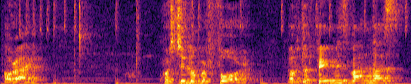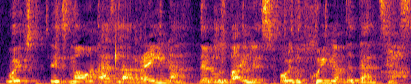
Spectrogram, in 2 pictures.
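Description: A man's voice: a little high, normal speed. A young man hosting a casual challenge vlog, joking with a friend and reading quiz questions aloud in a bowling alley. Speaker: vlog host. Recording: roomy echo with music behind.

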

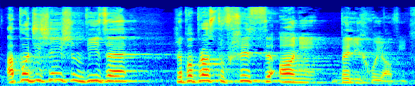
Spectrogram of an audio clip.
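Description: A man delivering jokes at a stand-up roast, slowing into dry, flat asides. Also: sits high, in a large hall, noisy background. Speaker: roast comedian.

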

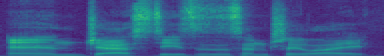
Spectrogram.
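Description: A man with a fairly low voice talks through a book in a loose, rambling way. He swears freely and chuckles as he goes. It sounds like an easygoing chat between podcast co-hosts. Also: level tone, normal speed, bright, forceful tone, a little hiss or hum. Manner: rambling, profane, laughs while recapping. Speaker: podcast co-host. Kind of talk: casual book discussion.

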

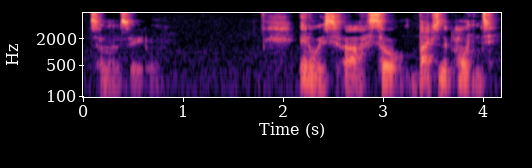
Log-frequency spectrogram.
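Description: Very deep gravelly man from Uganda. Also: a little slow, a bit bright, rough recording. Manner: playful, chatty, often laughing. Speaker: livestream host. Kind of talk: casual livestream chat.

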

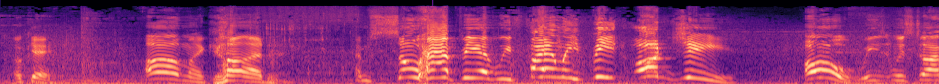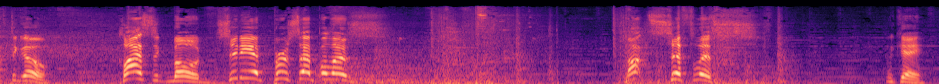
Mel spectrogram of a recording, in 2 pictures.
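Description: A man with a very high, bright voice does let's play commentary, raging, shouting and cursing at the game. He talks slowly, with wide swings in pitch, and faint game music plays behind him. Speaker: gamer.

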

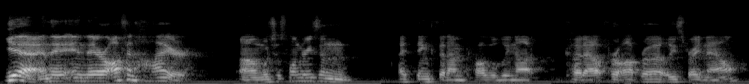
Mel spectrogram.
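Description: A young adult choir bass singer, appearing as a guest in a casual video-call interview, speaks in a light, easygoing voice of medium pitch at a moderate pace. His tone swings animatedly, he laughs often and stumbles through restarts, apparently from a small room at home.

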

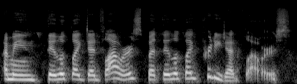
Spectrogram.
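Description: A woman's voice: on the high side, fast, lo-fi sound. A woman giving a casual walking tour of her rooftop container garden, chatty and self-deprecating, thinking aloud as she goes, recorded outdoors on a handheld phone. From Chicago area. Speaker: garden vlogger. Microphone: handheld phone camera, speaker off screen.

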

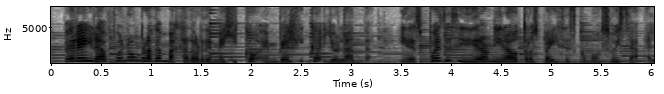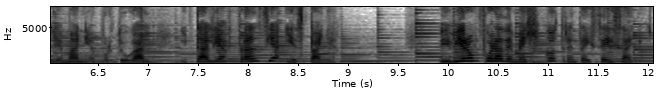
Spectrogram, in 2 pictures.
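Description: A woman host giving scripted documentary narration in a clear, measured storytelling manner. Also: high-pitched. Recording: music bed under narration. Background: guitar music.

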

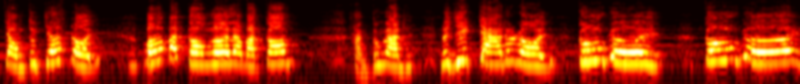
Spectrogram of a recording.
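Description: A man's voice: extremely high pitch, normal speed, fairly bright tone, soft background music, voice pushed up. A man voicing a panicked older mother screaming for help in a ghost story. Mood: frantic. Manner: shrieking, wailing.

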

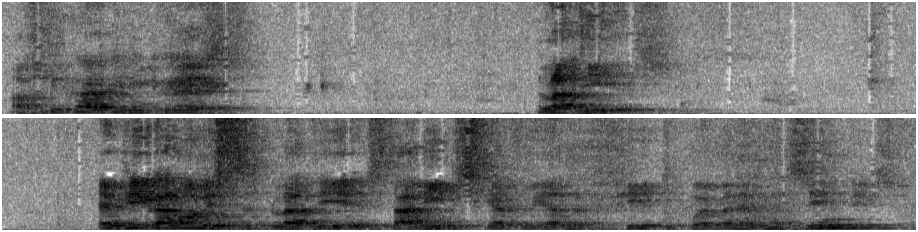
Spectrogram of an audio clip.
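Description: An older man with a Cypriot Greek accent, a bishop giving a sermon, telling stories and swinging between loud and hushed. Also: mid-range voice, pauses often. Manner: storytelling, acting out quoted voices, swings from loud to hushed. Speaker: bishop preaching. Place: small chapel, heard from a distance. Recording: echoey chapel, mic far off, faint hiss.

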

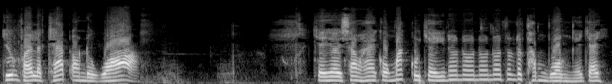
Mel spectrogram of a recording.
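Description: A woman's voice: mid-range voice, fast talker, a little mellow. A young Southern Vietnamese woman chatting at home in a casual family vlog, coaxing her child and talking to viewers, slipping English words in. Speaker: mother vlogging with her child. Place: home, indoors.

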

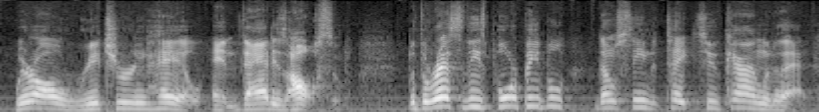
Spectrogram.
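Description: A young man voicing a loud, blustering middle-aged football coach with a Southern accent in a comedy sketch. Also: sits high, close to an everyday voice. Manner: shouting pep-talk bluster.

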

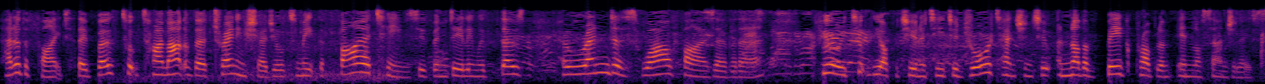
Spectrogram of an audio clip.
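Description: A woman presenting a breakfast news sports bulletin in a brisk, chatty way. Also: medium pitch, animated, highs cut off. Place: TV studio.

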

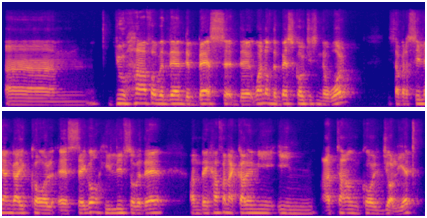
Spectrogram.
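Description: Over a video call from his home, a futsal coach from Spain, a man in his forties with a Spanish accent, responds to interview questions. He speaks at a medium pitch with a steady, fairly bright tone, hesitating often, using fillers and frequently starting his sentences over.

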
